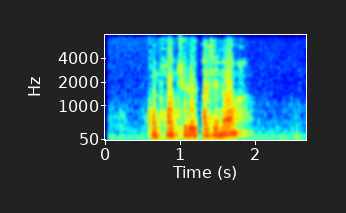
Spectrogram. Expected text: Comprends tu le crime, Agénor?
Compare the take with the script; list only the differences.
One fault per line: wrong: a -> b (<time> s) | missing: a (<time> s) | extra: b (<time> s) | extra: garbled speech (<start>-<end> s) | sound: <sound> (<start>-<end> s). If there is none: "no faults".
missing: crime (1.2 s)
